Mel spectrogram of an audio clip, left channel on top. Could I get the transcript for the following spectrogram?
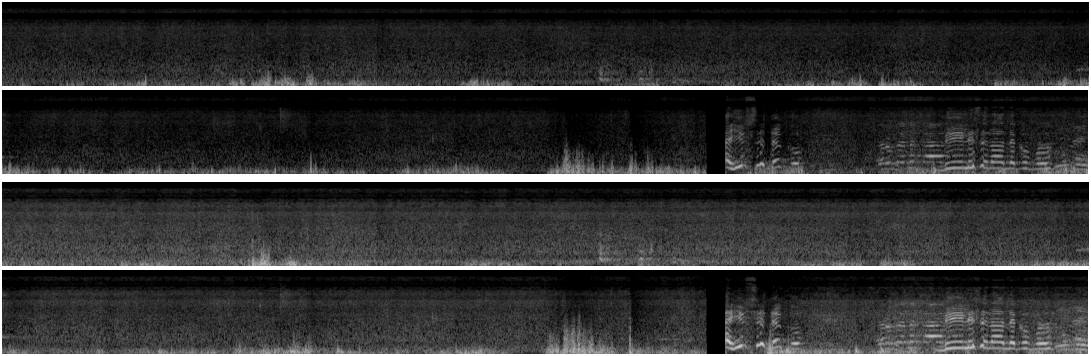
Ayos sa dako. Bilis na nada ko po.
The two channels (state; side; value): quieter; left; 7.7 dB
